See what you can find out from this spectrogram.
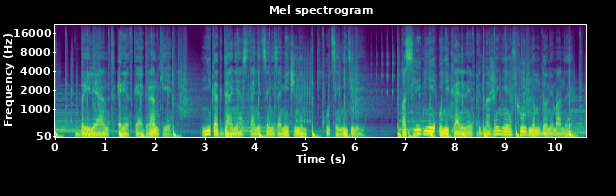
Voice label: РАДИО РЕКЛАМА

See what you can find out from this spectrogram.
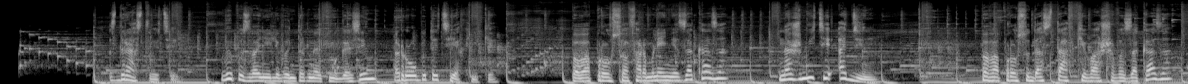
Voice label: Автоответчик

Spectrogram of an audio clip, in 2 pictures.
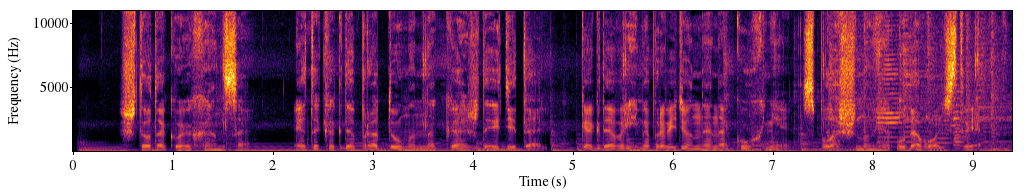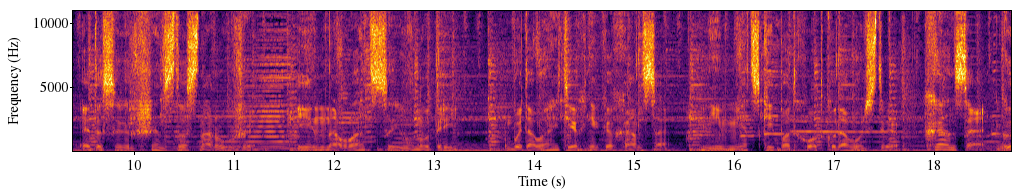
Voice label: радио

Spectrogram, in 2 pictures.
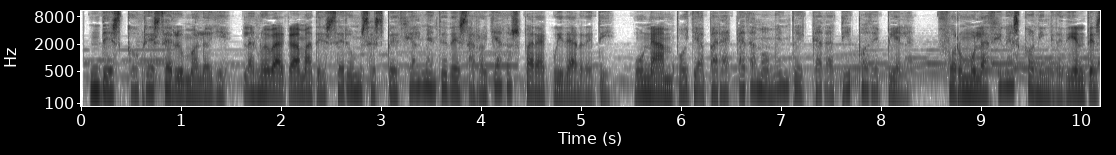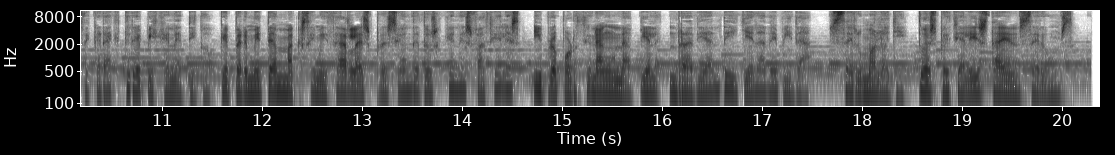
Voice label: Женский испанский

